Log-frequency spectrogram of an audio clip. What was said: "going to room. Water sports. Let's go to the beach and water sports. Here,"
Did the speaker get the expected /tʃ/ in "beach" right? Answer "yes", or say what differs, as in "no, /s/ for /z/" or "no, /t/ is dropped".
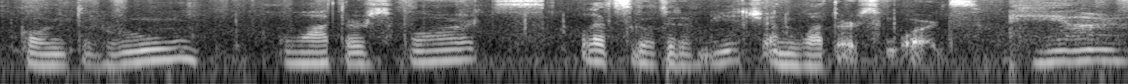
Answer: yes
